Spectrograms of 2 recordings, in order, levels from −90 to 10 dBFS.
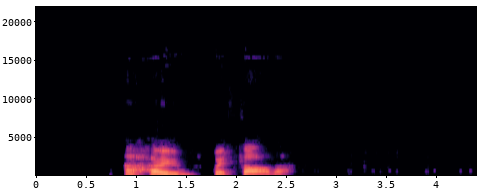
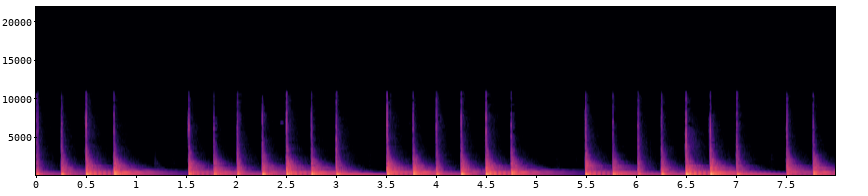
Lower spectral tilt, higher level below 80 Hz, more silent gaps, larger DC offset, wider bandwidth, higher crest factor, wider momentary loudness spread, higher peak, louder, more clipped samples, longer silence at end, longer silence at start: first, -9.5 dB/octave vs -7 dB/octave; second, -62 dBFS vs -40 dBFS; neither; neither; second, 4.3 kHz vs 9.4 kHz; about the same, 22 dB vs 22 dB; first, 16 LU vs 12 LU; about the same, -2 dBFS vs -4 dBFS; first, -19 LUFS vs -28 LUFS; neither; first, 1.9 s vs 0 s; first, 0.9 s vs 0 s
